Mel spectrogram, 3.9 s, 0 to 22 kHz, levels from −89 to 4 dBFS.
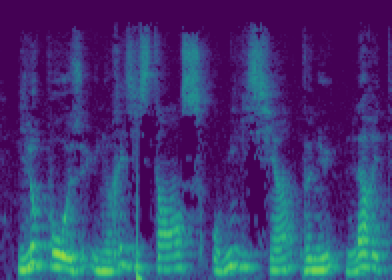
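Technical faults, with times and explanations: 1.37 to 1.42 s, phantom power thump: a deep, low-frequency bump decaying in about 13 ms, as a supply switched on or off on a live input pushes a voltage step through the coupling capacitors. Its weight and its absence of lost material set it apart from a dropout.
3.01 s, compressed frames skipped: the sound jumps ahead by around 70 ms, which fits a few missing 24 ms codec frames.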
